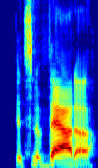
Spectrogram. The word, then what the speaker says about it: Nevada: All of the trips to Vegas, I've been corrected because they said it's like pronouncing the word mad mod. It's Nevada. So I always have to remember mad.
